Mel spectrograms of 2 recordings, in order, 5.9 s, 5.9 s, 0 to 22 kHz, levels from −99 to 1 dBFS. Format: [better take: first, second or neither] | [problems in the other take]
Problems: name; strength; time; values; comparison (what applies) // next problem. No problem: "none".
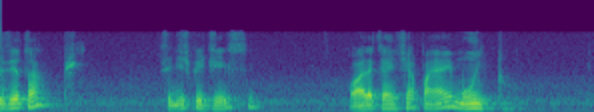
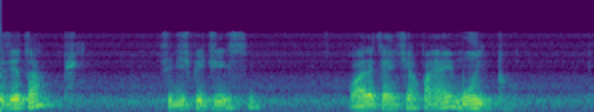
first | room echo; dies away in 0.2 s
